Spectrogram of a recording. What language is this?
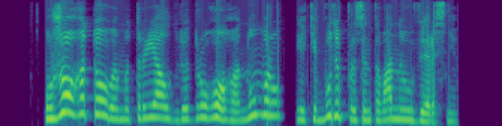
Belarusian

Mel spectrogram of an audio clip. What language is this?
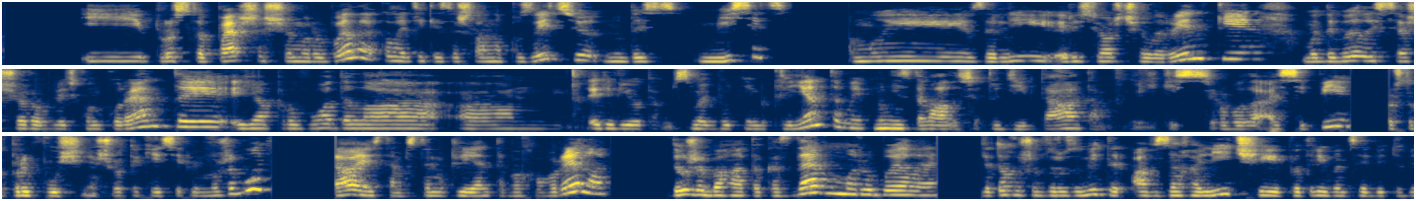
Ukrainian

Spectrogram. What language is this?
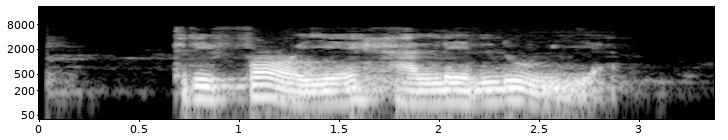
Esperanto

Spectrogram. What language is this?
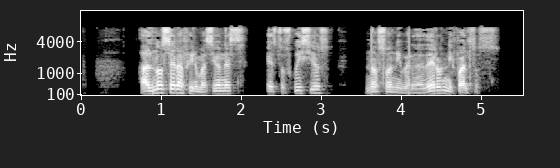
Spanish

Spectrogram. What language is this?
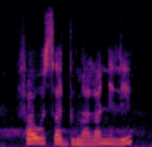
Tswana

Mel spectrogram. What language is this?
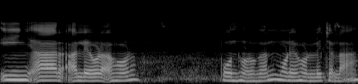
Santali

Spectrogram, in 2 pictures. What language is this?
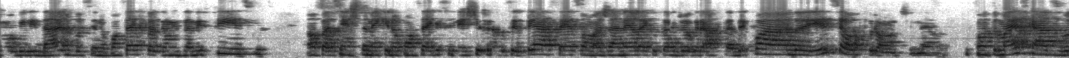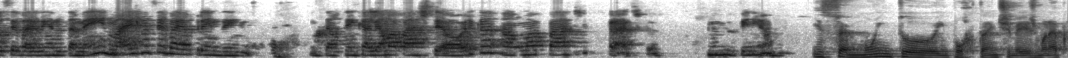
Portuguese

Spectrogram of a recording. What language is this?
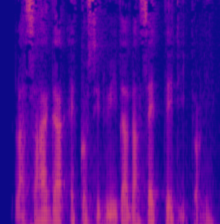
Italian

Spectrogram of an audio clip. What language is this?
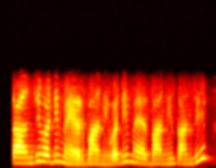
Sindhi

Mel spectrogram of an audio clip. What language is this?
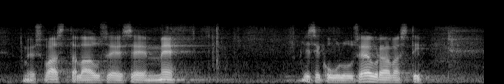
Finnish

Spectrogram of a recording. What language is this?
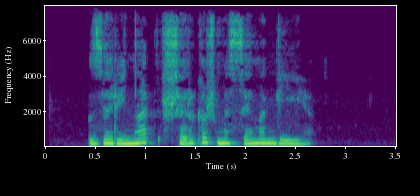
Mari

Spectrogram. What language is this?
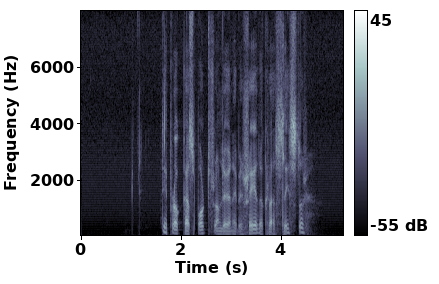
Swedish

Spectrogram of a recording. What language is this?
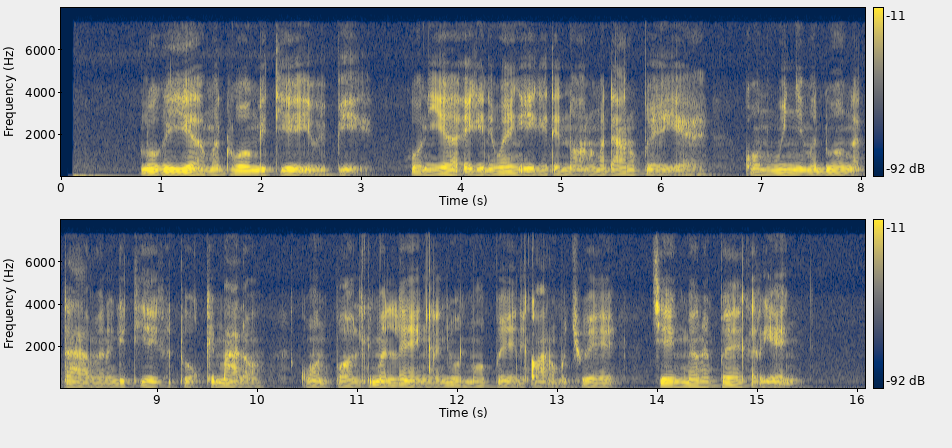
Acoli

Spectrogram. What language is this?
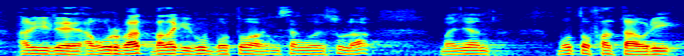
Basque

